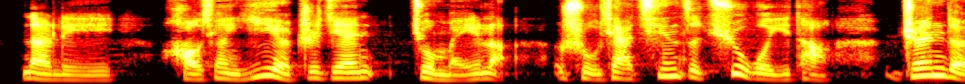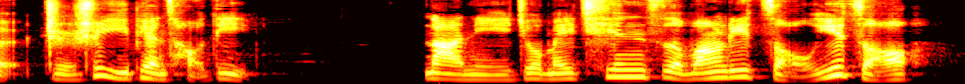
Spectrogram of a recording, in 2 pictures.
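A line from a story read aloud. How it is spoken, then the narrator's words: Low, timid. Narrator (Chinese): 冰烈不敢看门主，低声道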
